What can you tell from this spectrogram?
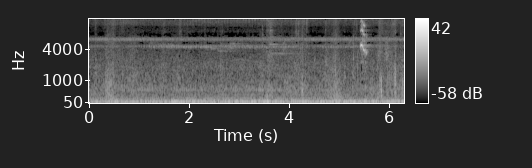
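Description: Insects calling steadily as two high, unbroken tones over a low rumble. About five seconds in, a single short, high-pitched chirp rises quickly and stands out loudest.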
